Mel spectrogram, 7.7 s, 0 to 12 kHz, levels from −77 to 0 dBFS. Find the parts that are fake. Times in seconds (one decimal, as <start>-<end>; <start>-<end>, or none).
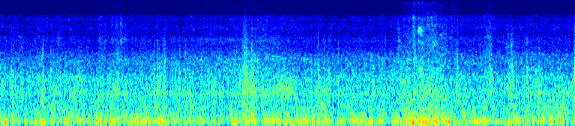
none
